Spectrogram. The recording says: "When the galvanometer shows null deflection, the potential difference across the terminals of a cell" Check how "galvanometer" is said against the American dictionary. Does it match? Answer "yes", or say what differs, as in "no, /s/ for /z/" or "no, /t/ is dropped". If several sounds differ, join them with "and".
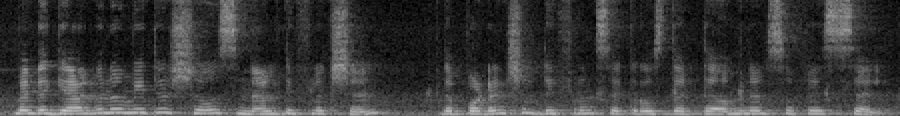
yes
